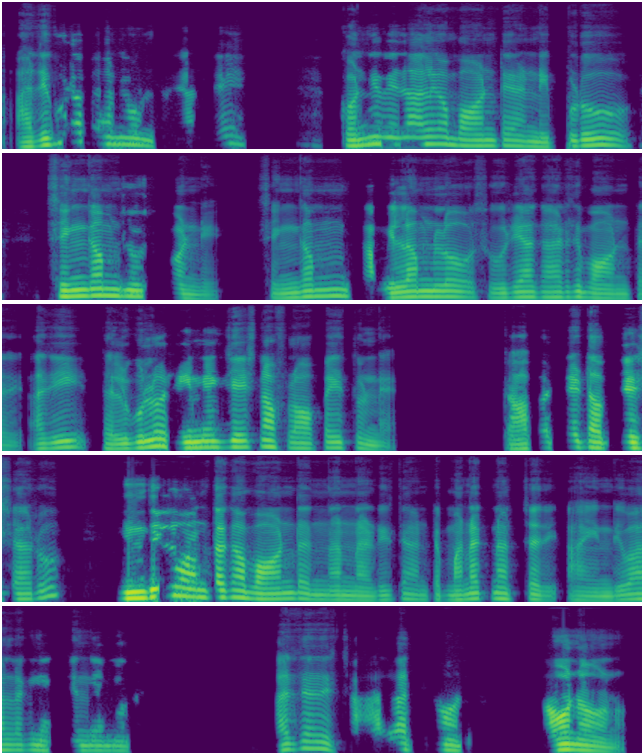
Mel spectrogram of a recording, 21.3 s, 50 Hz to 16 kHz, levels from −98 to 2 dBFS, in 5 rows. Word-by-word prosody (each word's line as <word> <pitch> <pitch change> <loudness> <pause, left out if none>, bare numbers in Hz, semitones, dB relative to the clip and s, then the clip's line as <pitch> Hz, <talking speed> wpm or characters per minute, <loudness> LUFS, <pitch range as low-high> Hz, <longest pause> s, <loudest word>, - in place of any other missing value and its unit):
అది 120 +6 0
గూడా 230 +2 -6
బానే 175 -2 -5
ఉంటది. 135 -4 -10
అంటే 185 - -21 0.8
కొన్ని 145 +6 +1
విధాలుగా 170 +1 -2
బావుంటాయండి. 140 -3 -3
ఇప్పుడు 135 +6 -2 0.7
'సింగం' 155 +3 +5
జూసుకోండి. 110 -10 -4 0.4
'సింగం' 120 +8 -3 0.3
తమిళంలో 135 +5 0 0.2
సూర్య 115 +2 -5
గారిది 130 +1 -5
బావుంటది. 105 -2 -7 0.2
అది 130 +4 -1 0.3
తెలుగులో 125 +9 +3
రీమేక్ 145 +2 +4
జేషినా 155 +1 +3
ఫ్లాప్ 125 -1 -4
అయితుండే. 120 - -7 0.8
కాబట్టే 120 +7 -3
డబ్ 135 -2 +4
చేశారు. 135 +5 0 0.5
హిందీలో 185 +9 +10
అంతగా 175 -1 +4
బావుండదు, 135 -1 +1
నన్నడిగితే. 110 +2 -6
అంటే 115 0 -11
మనకు 140 +4 -1
నచ్చది. 125 -5 -4
ఆ - - -9
హిందీ 100 +2 -6
వాళ్ళకి 130 0 -4
నచ్చిందేమో 120 0 -8
గా - - -37 1.0
అదే 145 +5 -4
అదే. 160 -3 -3
చాలా 140 +8 -7 0.2
చోట్ 125 -3 -2 0.6
అవునవును. 125 -8 +5
135 Hz, 120 wpm, -21 LUFS, 115-150 Hz, 1.0 s, హిందీలో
